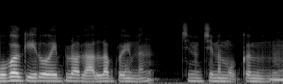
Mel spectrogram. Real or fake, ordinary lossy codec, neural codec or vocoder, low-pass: fake; none; autoencoder, 22.05 kHz, a latent of 192 numbers a frame, VITS, trained on many speakers; 7.2 kHz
